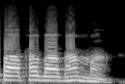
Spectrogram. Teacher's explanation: पा वर्ग यानी पा फा बा भा मा, इसका उच्चार स्थान ओष्ठ है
